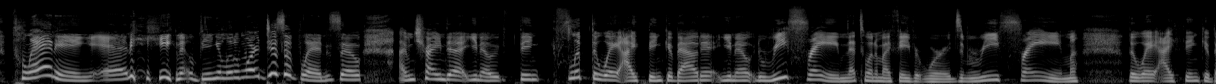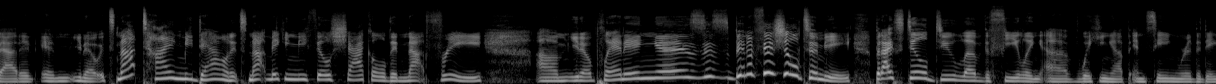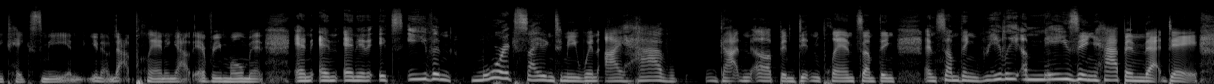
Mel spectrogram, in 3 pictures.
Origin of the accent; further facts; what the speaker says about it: Houston, Texas, United States; moved away as an adult; now in San Diego, United States; I'm from Houston, Texas, uh, born and raised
